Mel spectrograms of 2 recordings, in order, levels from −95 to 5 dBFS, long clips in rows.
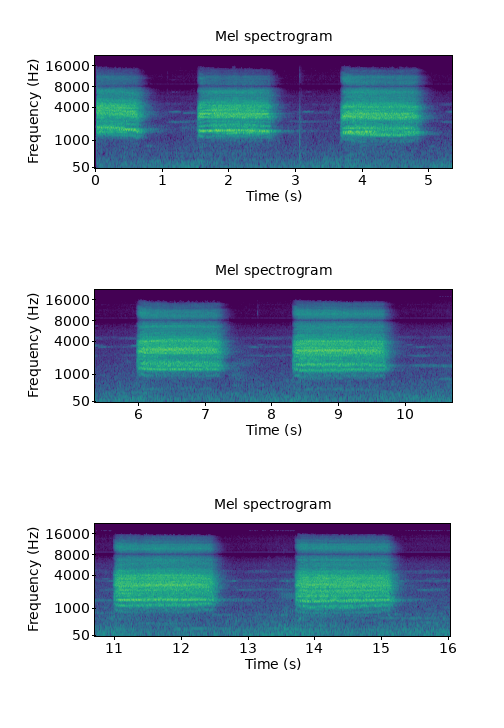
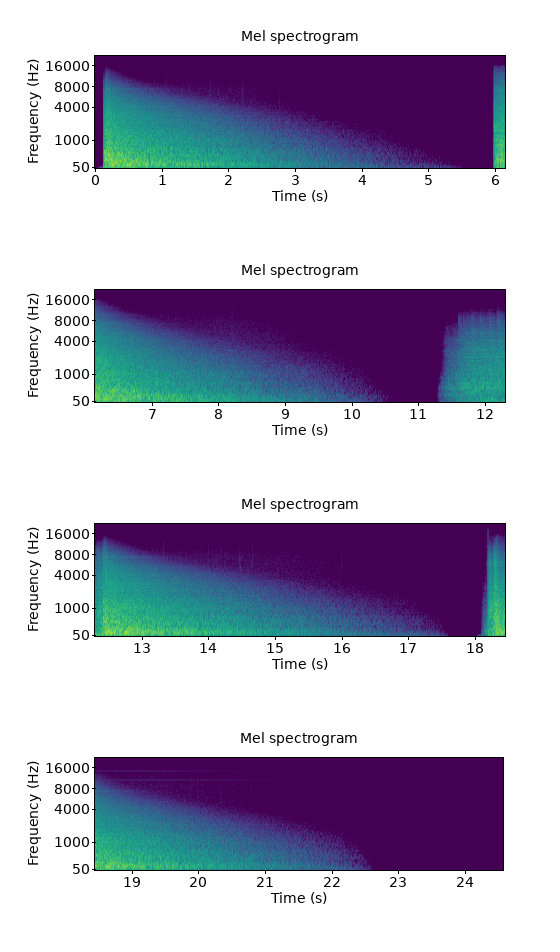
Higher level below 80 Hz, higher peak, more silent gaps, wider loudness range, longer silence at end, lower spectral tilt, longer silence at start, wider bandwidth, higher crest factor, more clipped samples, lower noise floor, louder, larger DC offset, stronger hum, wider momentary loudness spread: second, -56 dBFS vs -36 dBFS; about the same, -4 dBFS vs -2 dBFS; second, none vs 5.58-5.98 s, 10.67-11.29 s, 17.59-18.02 s; second, 2 LU vs 20 LU; second, 0.75 s vs 3.65 s; second, 2.5 dB/octave vs -6.5 dB/octave; about the same, 0 s vs 0.1 s; first, 16 kHz vs 11 kHz; about the same, 18 dB vs 22 dB; neither; second, -51 dBFS vs -83 dBFS; first, -16 LUFS vs -20 LUFS; neither; neither; second, 9 LU vs 24 LU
